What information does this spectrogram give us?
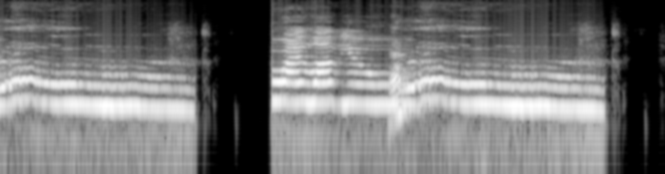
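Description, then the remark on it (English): A dog named Bentley howls in two long, wavering, tuneful phrases separated by a short pause. Its pitch rises and falls so the howl sounds almost like the words 'I love you'. “And she got to help an assistance of her dog, Bentley.”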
